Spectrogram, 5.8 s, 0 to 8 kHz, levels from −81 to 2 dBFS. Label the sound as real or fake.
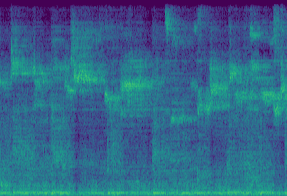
fake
